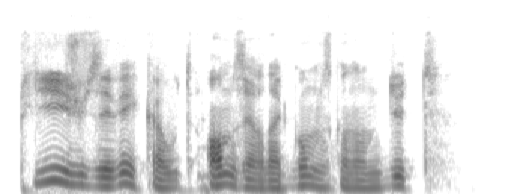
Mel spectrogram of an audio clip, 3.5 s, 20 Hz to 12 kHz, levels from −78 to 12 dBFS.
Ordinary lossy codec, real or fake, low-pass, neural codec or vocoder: Opus, 32 kbps; real; 7.2 kHz; none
